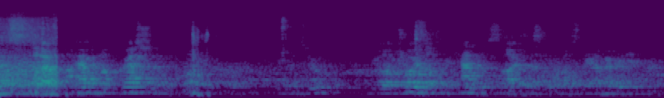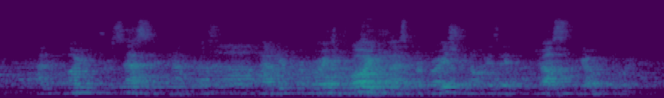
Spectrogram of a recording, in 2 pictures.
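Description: A man speaks calmly at a distance in an echoing room.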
